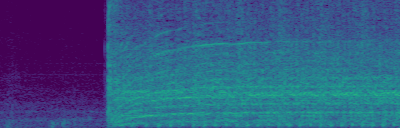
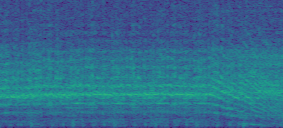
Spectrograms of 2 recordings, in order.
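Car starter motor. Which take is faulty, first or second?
second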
